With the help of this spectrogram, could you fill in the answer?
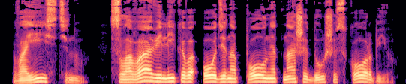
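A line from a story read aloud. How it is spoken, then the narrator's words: Slow, solemn. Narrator (Russian): медленно проговорил Кордвейн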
